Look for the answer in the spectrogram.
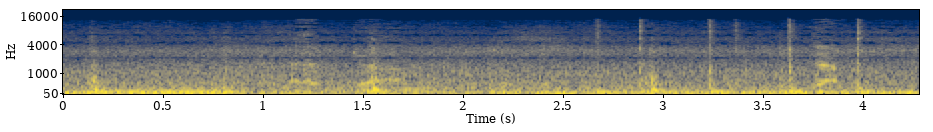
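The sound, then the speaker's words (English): A steady, continuous rumble of road noise inside a moving car, with a deep low hum throughout and a few faint clicks and ticks scattered over it. “People, I don't like necessarily sitting in the car for this long, but I get a lot of solitude um, that I think is healthy mentally”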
